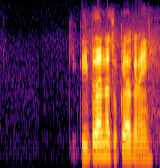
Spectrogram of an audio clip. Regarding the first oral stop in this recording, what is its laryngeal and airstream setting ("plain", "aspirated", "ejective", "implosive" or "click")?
plain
